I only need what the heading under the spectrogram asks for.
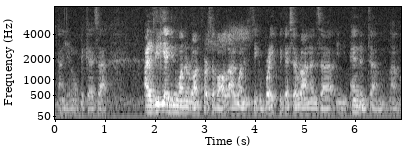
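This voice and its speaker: A man from Guyana answering interview questions, speaking hesitantly with many ums and restarts. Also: on the low side. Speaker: interviewee, former mayoral candidate. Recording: roomy echo, distant mic, faint noise.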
